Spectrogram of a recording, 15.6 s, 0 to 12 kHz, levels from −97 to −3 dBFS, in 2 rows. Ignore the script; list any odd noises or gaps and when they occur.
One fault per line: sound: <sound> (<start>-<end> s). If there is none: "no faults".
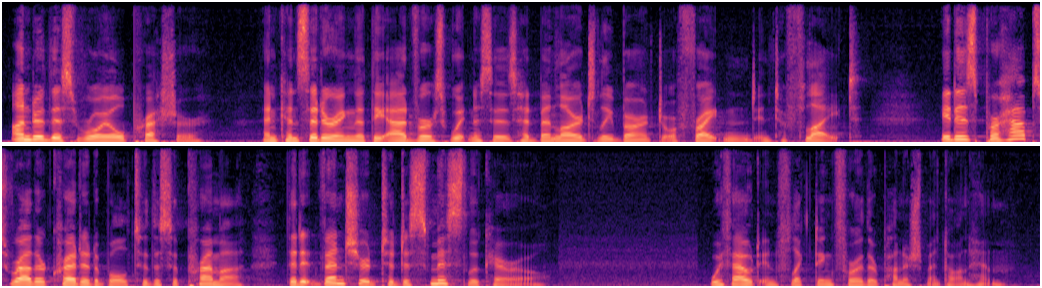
no faults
